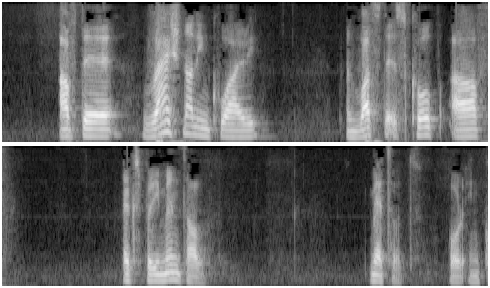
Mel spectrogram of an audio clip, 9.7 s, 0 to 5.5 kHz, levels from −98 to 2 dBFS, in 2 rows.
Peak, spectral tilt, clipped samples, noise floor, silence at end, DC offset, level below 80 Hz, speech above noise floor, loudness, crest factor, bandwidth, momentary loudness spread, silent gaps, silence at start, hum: 0 dBFS; -7.5 dB/octave; under 0.1%; -61 dBFS; 0.1 s; under 0.1%; -52 dBFS; 46 dB; -15 LUFS; 18 dB; 5.4 kHz; 16 LU; none; 0.6 s; none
